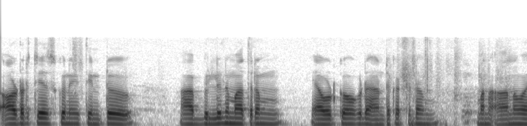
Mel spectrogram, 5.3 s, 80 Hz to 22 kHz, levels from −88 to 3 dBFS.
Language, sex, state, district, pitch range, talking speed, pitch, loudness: Telugu, male, Andhra Pradesh, Srikakulam, 125-135 Hz, 125 wpm, 130 Hz, -18 LUFS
